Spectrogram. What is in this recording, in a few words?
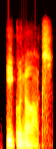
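"equinox", American English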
